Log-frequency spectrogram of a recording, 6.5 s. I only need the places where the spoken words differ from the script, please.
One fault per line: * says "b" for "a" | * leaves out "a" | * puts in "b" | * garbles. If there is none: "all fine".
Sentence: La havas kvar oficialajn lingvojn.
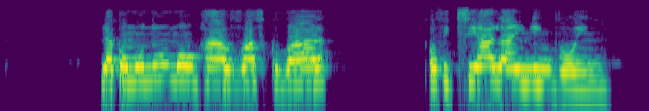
* puts in "komunumo"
